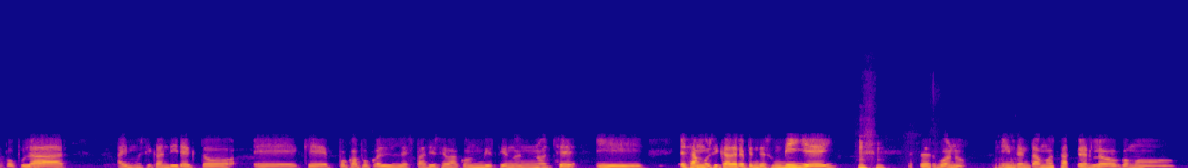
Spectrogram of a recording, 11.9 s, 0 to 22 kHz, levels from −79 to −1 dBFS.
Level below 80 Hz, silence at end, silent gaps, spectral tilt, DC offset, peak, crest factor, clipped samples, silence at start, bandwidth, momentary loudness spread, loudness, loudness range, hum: -60 dBFS; 0.15 s; none; -8 dB/octave; under 0.1%; -2 dBFS; 22 dB; under 0.1%; 0.05 s; 6.6 kHz; 12 LU; -24 LUFS; 7 LU; none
